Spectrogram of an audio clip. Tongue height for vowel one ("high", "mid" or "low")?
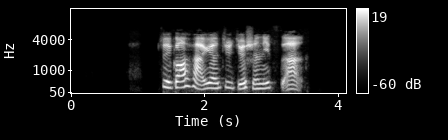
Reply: mid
